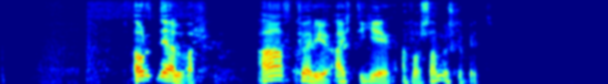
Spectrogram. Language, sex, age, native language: Icelandic, male, 20-29, Icelandic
